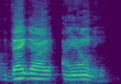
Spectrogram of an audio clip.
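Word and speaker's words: Vega Ioane: Uh Vega Ioni.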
